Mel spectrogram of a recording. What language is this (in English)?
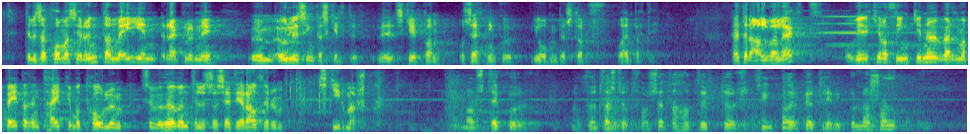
Icelandic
